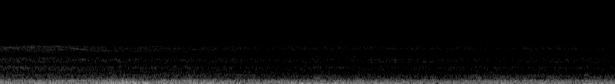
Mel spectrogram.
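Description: A 4x4's engine running steadily while the vehicle drives slowly over a dirt off-road course, heard as an even low rumble.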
